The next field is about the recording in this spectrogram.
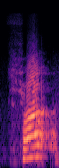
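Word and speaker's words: فاء: ফা একটা নরম হরফ, একেবারে শক্ত করা যাবে না, আবার সিনের মতো উচ্চারণ করা যাবে না। আমাদেরকে কি করতে হবে, ফা উচ্চারণের সময় এই যে সামনে যে 2 দাঁত আছে, এই যে এই 2 দাঁতের আগা এবং জিহ্বার আগাটা আমরা নিয়ে নিব, নিয়ে আমরা সুন্দর করে উচ্চারণ করব। দেখেন, নরম করে ফা, ফা, ফা।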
